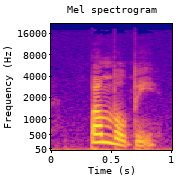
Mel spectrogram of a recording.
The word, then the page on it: bumblebee: American English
